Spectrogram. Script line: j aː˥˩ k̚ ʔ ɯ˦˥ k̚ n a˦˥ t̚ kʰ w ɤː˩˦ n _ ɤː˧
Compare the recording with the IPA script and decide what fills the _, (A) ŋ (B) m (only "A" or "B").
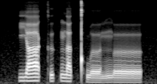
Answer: A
